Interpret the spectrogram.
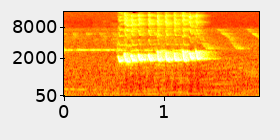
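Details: Greater green leafbird, kept bird used as tutor audio: one loud rich warbled phrase of about a second, fast chattering notes packed together, with faint room hum behind.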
